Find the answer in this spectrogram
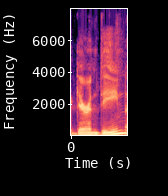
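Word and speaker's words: Gharu'ndim: here my little character and uh he's a Garand Dean uh is how they pronounce it uh which means he's kind of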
